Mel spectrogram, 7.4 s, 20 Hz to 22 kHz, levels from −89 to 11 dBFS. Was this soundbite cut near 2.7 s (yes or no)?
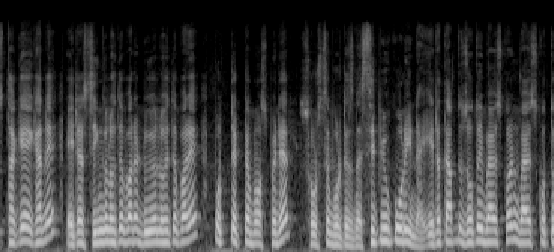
yes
